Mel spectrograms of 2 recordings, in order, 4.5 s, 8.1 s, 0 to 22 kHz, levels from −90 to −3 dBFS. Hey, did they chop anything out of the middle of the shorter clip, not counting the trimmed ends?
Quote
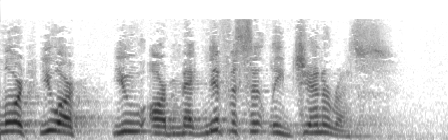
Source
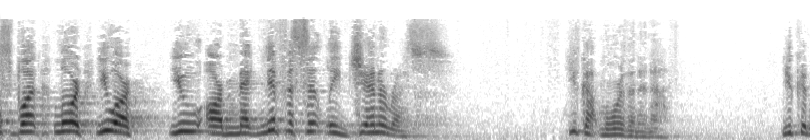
no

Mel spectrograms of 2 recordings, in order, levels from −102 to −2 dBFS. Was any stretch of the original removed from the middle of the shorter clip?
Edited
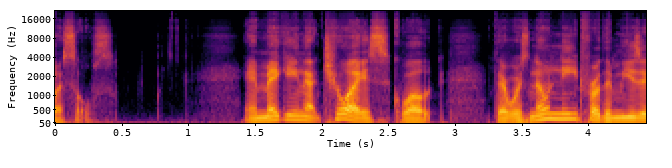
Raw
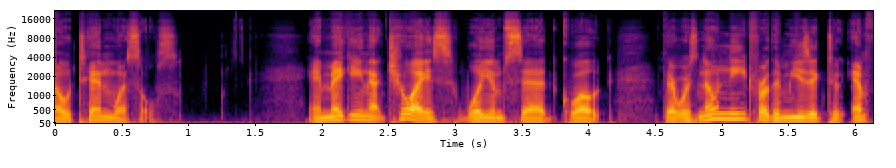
yes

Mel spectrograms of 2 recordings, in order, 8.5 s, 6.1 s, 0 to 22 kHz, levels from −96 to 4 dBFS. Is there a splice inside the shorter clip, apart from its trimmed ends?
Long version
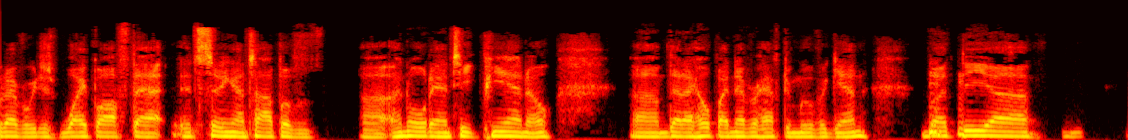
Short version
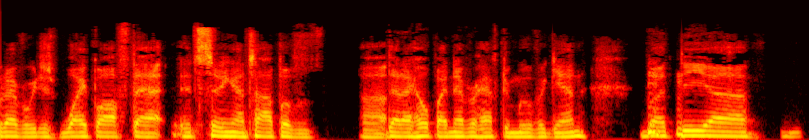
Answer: yes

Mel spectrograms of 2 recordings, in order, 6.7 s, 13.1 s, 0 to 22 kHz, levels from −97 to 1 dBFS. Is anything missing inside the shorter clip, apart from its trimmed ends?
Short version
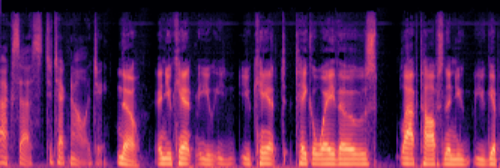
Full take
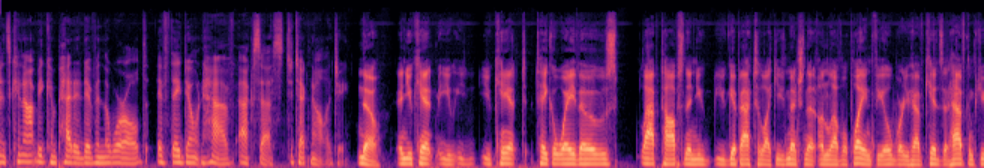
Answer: no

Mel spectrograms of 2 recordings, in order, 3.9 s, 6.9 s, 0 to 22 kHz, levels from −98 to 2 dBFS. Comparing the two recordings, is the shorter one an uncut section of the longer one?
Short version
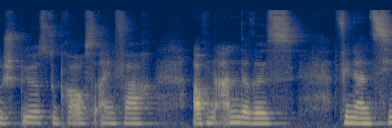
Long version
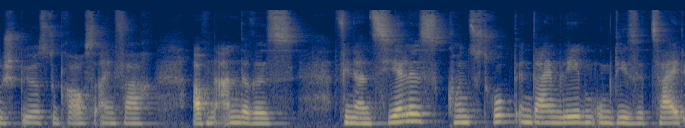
yes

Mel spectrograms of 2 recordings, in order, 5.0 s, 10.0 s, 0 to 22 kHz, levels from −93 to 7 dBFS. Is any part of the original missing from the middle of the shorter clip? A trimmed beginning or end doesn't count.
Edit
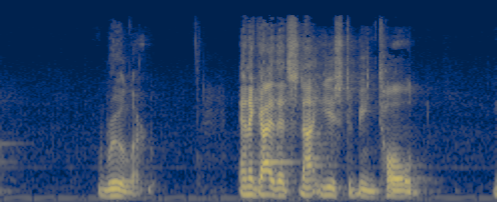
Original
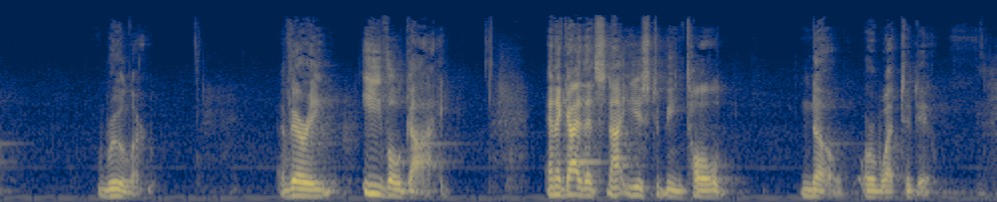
yes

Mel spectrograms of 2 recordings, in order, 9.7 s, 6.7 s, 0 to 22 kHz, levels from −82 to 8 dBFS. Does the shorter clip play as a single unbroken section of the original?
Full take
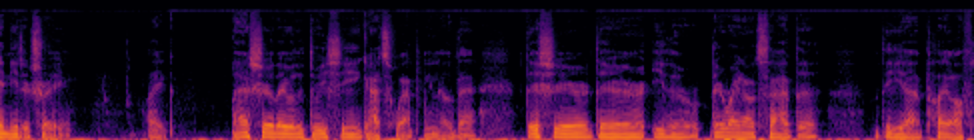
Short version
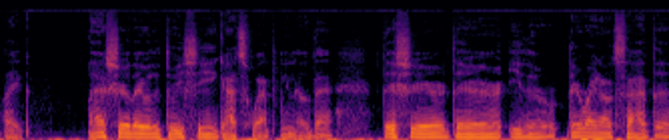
yes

